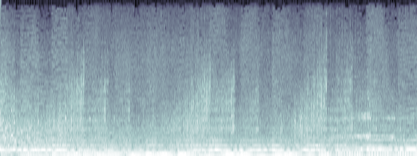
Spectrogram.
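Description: Electronic dance music in a beatless breakdown: sustained synth chords over a steady hiss, with no kick drum. The chord changes every two seconds or so.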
